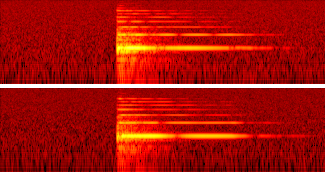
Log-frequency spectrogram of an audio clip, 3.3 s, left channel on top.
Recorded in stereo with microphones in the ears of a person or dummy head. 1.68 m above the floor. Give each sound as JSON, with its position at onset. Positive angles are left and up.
{"t": 1.2, "sound": "a piano", "side_deg": 30, "distance_m": 3.0}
